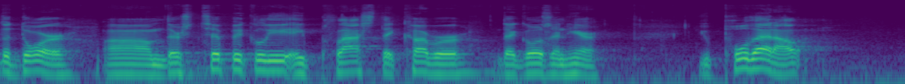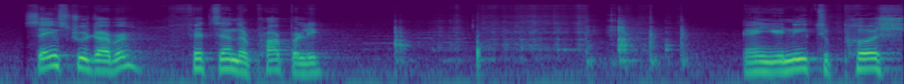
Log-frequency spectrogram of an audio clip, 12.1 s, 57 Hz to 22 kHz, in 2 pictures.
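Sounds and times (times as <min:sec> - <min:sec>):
screwdriver scraping and clicking on metal: 0:08.8 - 0:10.7.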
